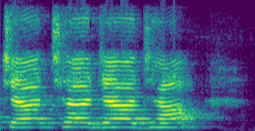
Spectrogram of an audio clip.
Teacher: इनका उच्चारण कंठ से होता है। चा वर्ग तालु से हो गया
